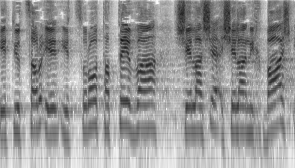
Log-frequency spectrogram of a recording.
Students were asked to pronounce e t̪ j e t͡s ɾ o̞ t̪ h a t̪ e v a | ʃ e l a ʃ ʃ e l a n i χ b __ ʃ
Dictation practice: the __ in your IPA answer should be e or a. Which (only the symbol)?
a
